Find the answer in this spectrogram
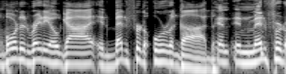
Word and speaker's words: Oregon: I was a morning radio guy in Medford, Oregon. In Medford, Oregon? Yes. And did you go on the air and say Oregon, which is not how you pronounce Oregon?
